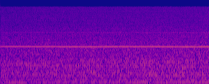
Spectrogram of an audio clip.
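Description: A steady, thin high-pitched tone holding one pitch over a faint even hiss: electronic line noise in the radio recording, heard in a pause between voices.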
